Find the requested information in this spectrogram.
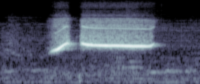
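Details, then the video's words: Talking common hill myna trying to speak with a man: one quick upswept whistled note, a brief gap, then a long steady, slightly buzzy whistle lasting under a second, in a quiet room. "Salik bird try to speak with the man | Talking Bird"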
